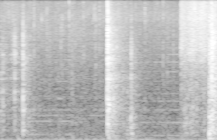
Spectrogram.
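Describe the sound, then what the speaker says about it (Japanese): Pork and eggplant stir-fried with a miso sauce in a hot pan, sizzling with bursts of scraping and tossing, a loud stir near the middle and another surge of sizzle at the end. "あとは炒め合わせる。"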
